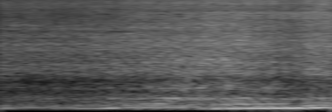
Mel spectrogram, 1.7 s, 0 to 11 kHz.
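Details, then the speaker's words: 2014 Chevrolet Malibu with intermittent stalling, idle lean condition, bad catalytic converter and valve cover gasket leaking into the coil area: brake-torqued engine drones with a stumble, a bad misfire related to secondary ignition. "a misfire right there [Music] definitely secondary ignition related hear that [Music] that's a bad miss"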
